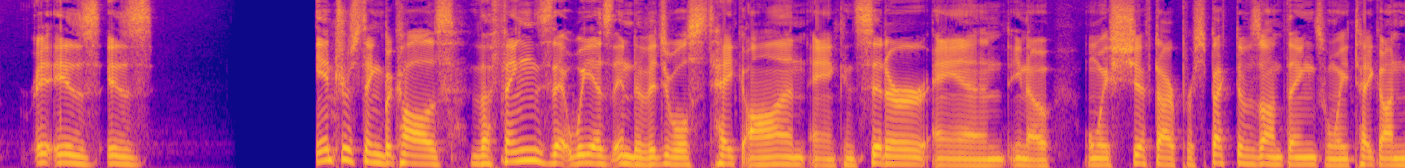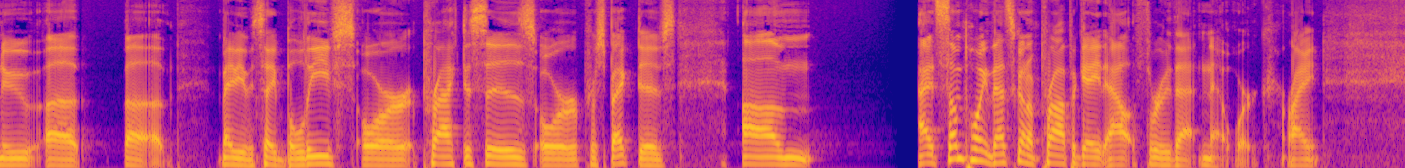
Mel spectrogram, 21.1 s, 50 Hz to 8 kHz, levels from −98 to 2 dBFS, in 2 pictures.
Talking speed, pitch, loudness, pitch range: 150 wpm, 125 Hz, -13 LUFS, 110-140 Hz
